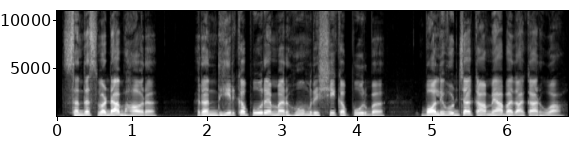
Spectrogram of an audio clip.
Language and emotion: Sindhi, neutral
